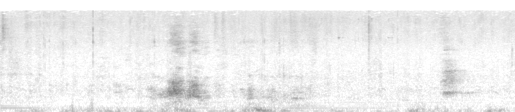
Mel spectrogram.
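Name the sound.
big dog barking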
